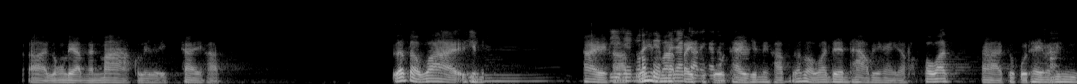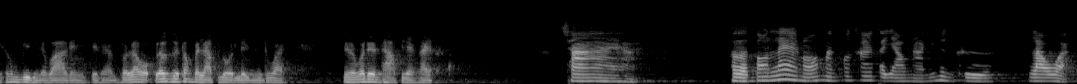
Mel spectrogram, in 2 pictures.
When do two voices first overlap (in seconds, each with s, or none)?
6.1 s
